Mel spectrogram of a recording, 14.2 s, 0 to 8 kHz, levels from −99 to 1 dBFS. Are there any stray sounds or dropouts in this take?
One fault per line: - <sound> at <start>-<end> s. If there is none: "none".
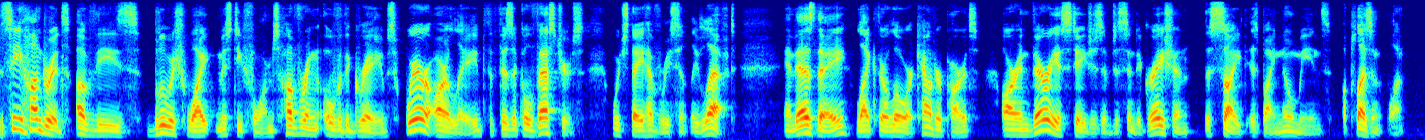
none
